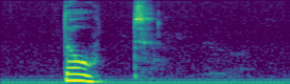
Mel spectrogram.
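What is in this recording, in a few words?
"dot", Icelandic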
